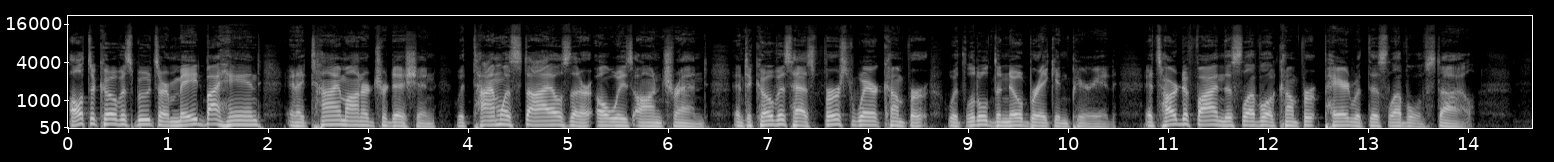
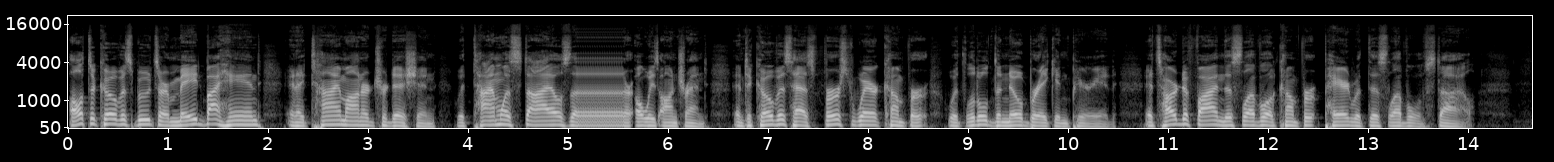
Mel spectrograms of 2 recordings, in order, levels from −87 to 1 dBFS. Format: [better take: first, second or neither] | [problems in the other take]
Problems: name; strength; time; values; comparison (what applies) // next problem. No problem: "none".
first | audio freezing; at 5 s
